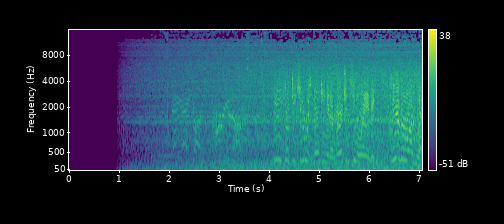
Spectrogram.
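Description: A jet engine rumbles steadily and grows louder.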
